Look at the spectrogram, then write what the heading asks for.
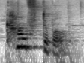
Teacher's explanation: this word just like vegetable has an extra vowel in there that we don't need to pronounce.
